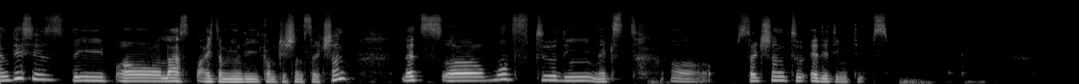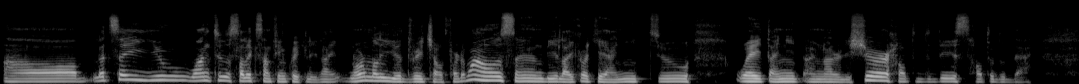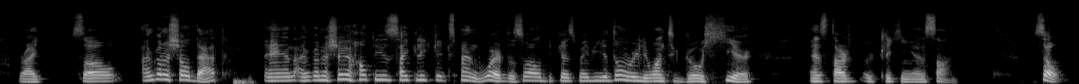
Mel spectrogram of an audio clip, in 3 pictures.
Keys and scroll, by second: 4.4 alt+Home, 4.9 Left, 5.6 Right, 5.9 Return, 6.7 Left.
